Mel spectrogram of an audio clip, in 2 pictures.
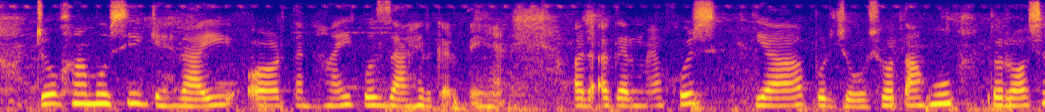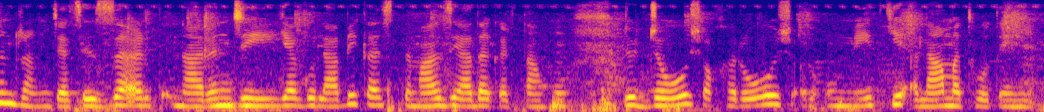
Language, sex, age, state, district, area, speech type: Urdu, female, 18-30, Uttar Pradesh, Rampur, urban, spontaneous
